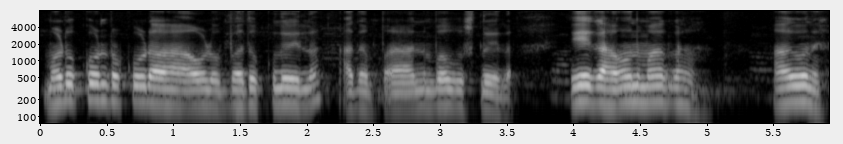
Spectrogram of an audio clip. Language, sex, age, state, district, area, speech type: Kannada, female, 60+, Karnataka, Mandya, rural, spontaneous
